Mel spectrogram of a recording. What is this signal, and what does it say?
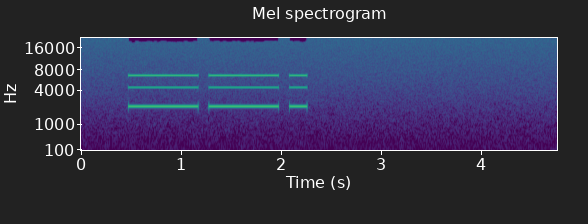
Beep code, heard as a piezo beeper, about 2200 Hz. 2 long, 1 short.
